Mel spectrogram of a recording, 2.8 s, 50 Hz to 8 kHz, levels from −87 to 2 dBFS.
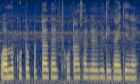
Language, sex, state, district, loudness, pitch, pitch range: Hindi, female, Arunachal Pradesh, Longding, -21 LUFS, 220 Hz, 215-230 Hz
